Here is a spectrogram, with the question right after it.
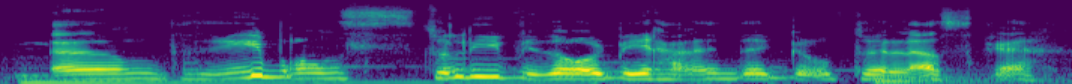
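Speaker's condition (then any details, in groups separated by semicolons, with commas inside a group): Multiple sclerosis; worsening, prior chemotherapy-type treatment ineffective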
